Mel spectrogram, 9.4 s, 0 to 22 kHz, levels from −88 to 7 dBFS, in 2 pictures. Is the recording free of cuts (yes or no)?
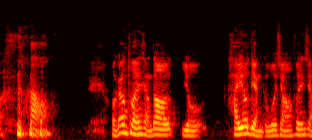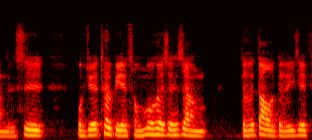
yes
